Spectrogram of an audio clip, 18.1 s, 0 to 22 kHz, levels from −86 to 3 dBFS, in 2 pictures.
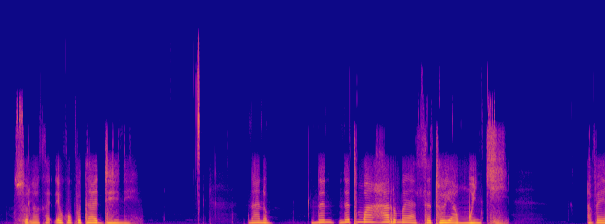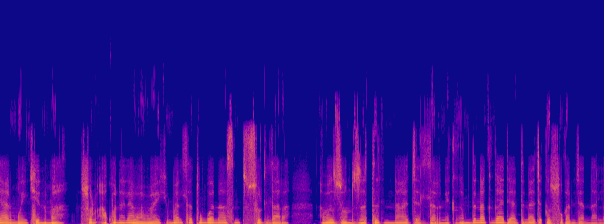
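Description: A speech recording carries plainly audible Bluetooth SBC compression damage from start to finish. The treble thins out and flickers on and off while a gritty, granular noise and aliasing ride on the voice, which fits a low bit pool around 80 kbps that is likely starving the upper sub-bands of bits. On a spectrogram the high band looks patchy, with blocks appearing and vanishing frame to frame, and a grainy noise floor fills the gaps.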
